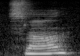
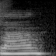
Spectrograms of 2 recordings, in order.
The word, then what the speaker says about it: Slán: Slán, pronounced Slán, Donegal. Don't really notice the the fada there, the accent mark, but in other dialects, Connacht, Ulster, Connacht and Munster, it's slán, so you get that noise out of the a fada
